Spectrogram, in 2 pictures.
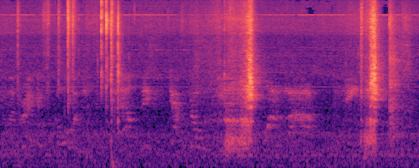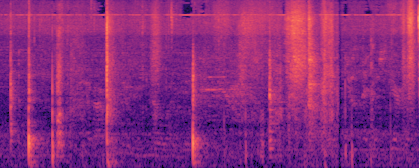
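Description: Small metal cookie scoop scraping dough out of a plastic mixing bowl, with a handful of sharp clicks and knocks from the scoop's squeeze-handle release and from metal tapping the bowl.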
